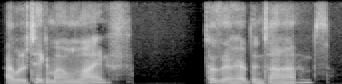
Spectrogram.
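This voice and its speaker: A woman guest and performer in a reflective interview, speaking slowly and pausing to find her words, with slangy asides. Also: very deep voice, creaky, darkish tone, dry recording, clean studio sound.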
